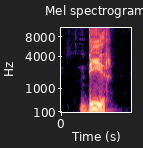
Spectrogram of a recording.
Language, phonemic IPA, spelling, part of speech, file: Moroccan Arabic, /biːr/, بير, noun, LL-Q56426 (ary)-بير.wav
- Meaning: well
